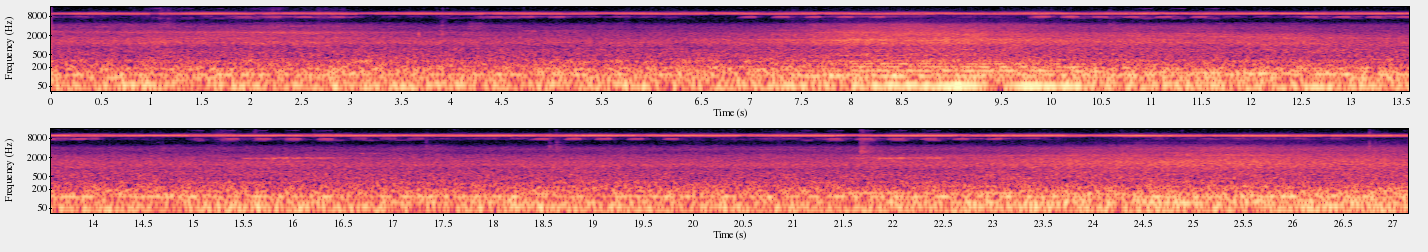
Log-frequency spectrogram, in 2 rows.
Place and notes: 光復公園, Hsinchu City - Birds call
in the park, Birds call, Binaural recordings, Sony PCM D100+ Soundman OKM II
